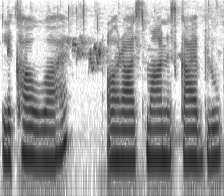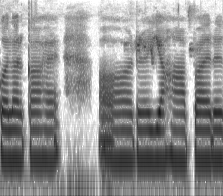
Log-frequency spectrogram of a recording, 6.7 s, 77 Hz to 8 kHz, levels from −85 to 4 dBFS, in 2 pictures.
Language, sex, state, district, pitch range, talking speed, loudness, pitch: Hindi, female, Uttar Pradesh, Varanasi, 185-190 Hz, 125 wpm, -17 LUFS, 185 Hz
